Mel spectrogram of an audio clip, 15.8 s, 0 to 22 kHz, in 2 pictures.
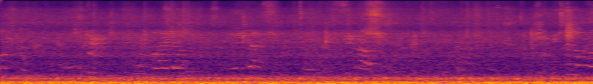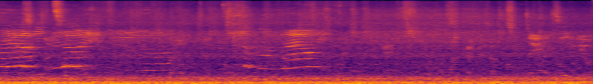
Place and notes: Taoyuan Airport MRT, Zhongli Dist., Taoyuan City - In the MRT compartment
In the MRT compartment, broadcast message sound, Child, Binaural recordings, Sony PCM D100+ Soundman OKM II
Zhongli District, Taoyuan City, Taiwan, 2 December 2017, 18:56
